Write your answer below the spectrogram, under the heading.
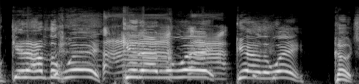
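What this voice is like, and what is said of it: Yelling. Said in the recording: “I'm yelling”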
